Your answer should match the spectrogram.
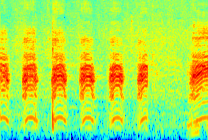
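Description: A rapid, evenly spaced series of loud duck quacks, about four a second, stopping about a second and a half in, with one more quack near the end.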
